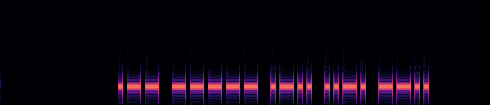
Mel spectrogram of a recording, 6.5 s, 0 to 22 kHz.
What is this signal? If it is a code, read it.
Morse code, heard as a keyed tone, about 20 wpm, 700 Hz. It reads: W0LFZ
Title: Speed Racing - USA 1x3 Call Signs 17wpm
